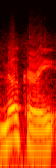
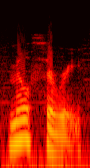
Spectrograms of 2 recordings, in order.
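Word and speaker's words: Milcery: Still can't admit that it's not Milkery, it's Milery.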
